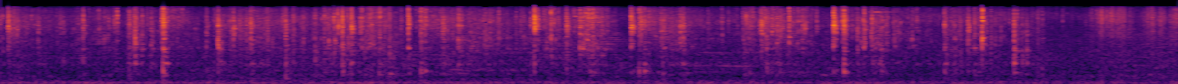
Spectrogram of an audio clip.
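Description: Metal spoon clinking and scraping against a stainless steel mixing bowl as raw crab pieces are tossed in a wet dressing, with irregular clinks throughout. A steady low rumble sits underneath.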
